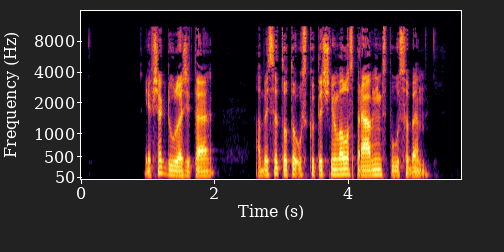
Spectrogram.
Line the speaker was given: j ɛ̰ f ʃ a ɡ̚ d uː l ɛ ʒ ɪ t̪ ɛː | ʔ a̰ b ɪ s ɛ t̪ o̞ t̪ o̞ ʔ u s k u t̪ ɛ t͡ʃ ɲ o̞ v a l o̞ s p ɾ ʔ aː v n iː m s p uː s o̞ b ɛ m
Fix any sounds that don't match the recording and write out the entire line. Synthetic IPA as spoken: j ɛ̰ f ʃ a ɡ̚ d uː l ɛ ʒ ɪ t̪ ɛː | ʔ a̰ b ɪ s ɛ t̪ o̞ t̪ o̞ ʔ u s k u t̪ ɛ t͡ʃ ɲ o̞ v a l o̞ s p ɾ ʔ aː v n iː m s p uː s o̞ b ɛ m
